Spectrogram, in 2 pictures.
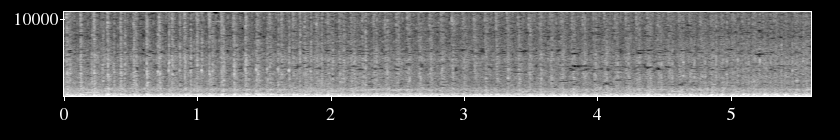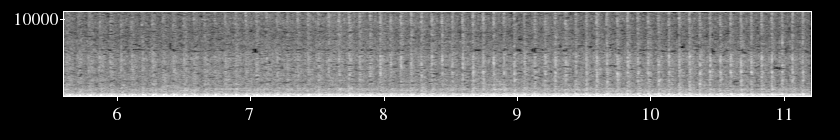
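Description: Boat engine running steadily, a fast even beat of firing pulses with a heavy low rumble.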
